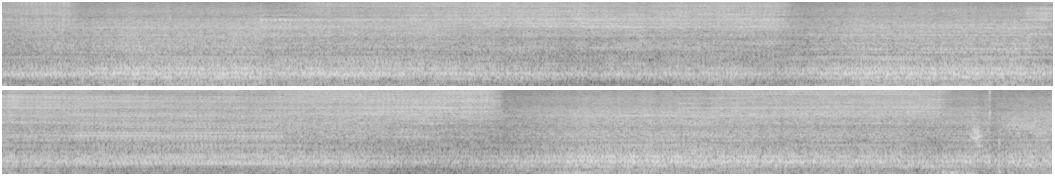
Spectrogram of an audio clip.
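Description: A cutting tool shapes a cove in wood spinning on a lathe, giving a loud, continuous rasping scrape close up, surging in long passes with brief dips between strokes and no talk.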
